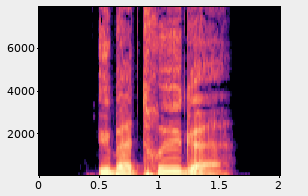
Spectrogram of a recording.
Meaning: first/third-person singular subjunctive II of übertragen
- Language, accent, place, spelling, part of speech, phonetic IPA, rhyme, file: German, Germany, Berlin, übertrüge, verb, [ˌyːbɐˈtʁyːɡə], -yːɡə, De-übertrüge.ogg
